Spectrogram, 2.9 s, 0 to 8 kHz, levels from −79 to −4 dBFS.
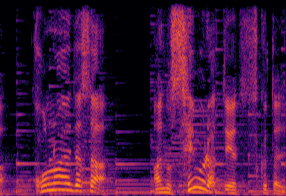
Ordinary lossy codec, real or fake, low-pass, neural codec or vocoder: none; real; none; none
